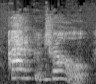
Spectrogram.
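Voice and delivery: exaggerated high exclamation; high exclaim. Shown as a demonstration.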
